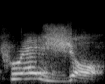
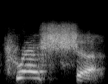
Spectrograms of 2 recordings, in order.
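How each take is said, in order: First: The middle consonant is voiced, a buzzing sound. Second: The middle consonant is a voiceless 'sh' sound. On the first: The speaker calls it wrong. "One speaker said pressure" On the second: The speaker calls it right. "That position is occupied by a voiceless fricative consonant phoneme"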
